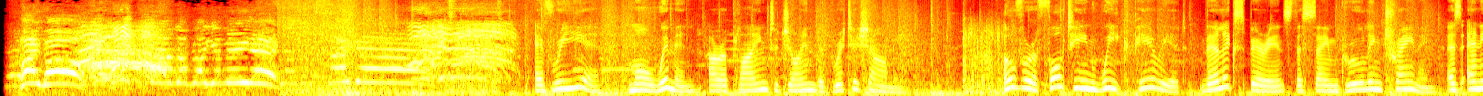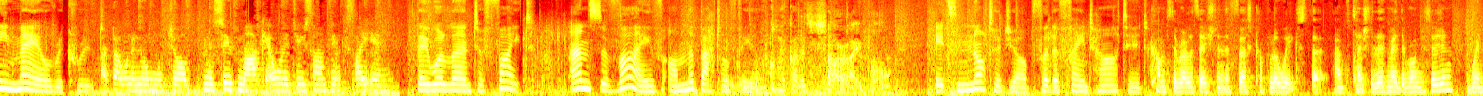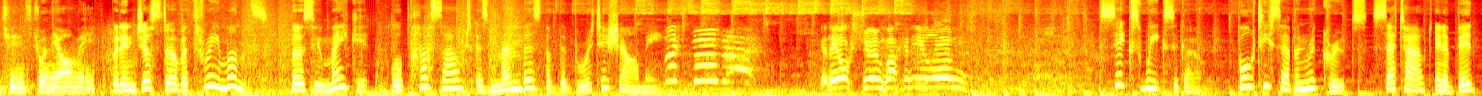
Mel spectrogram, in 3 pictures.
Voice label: Documentary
